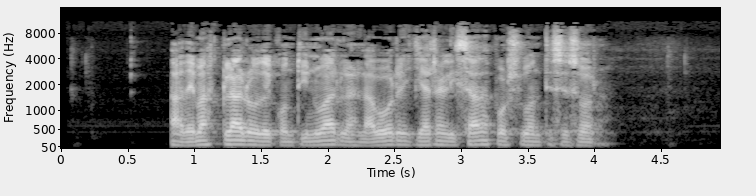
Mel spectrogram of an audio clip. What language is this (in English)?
Spanish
